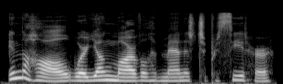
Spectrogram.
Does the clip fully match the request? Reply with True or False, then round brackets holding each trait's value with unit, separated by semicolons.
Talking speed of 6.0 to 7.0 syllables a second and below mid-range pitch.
False (6.5 syllables/s; 185 Hz)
